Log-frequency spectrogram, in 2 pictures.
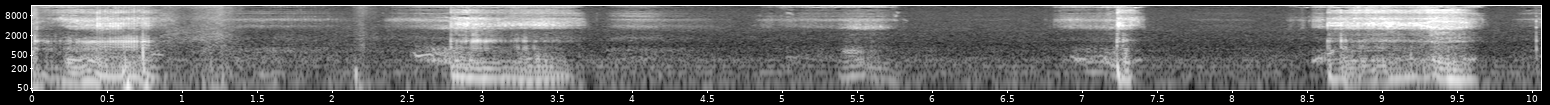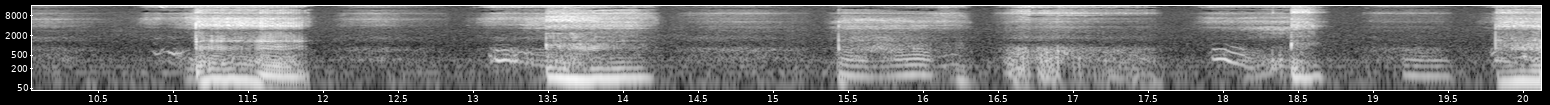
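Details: Snoring during sleep, recorded over about 25 minutes: repeated rattling snores with snorting breaths, about 13 breaths a minute; loud snoring.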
